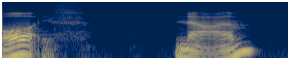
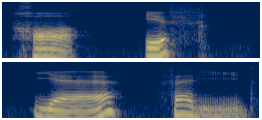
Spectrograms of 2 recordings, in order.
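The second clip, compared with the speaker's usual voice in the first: drawn out and careful; slow reading; slower than usual. Shown as a demonstration. Teacher reading with the class, slow and careful. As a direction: stretch each word for learners to copy. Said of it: "let's read together".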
